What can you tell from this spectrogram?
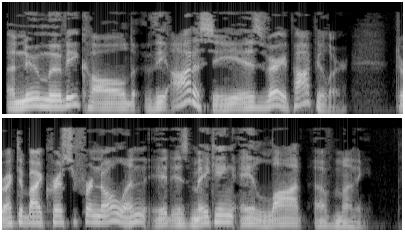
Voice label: english through news lower intermediate slow; the odyssey movie sparks book interest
